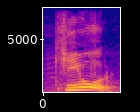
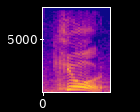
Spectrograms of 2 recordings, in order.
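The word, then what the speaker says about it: cure: तो यहाँ पे देखिए तो इसका उच्चारण क्या हो रहा है, क्योर, क्या हो रहा है, क्योर, यो आ रहा है ना, यो क्योर, इस यू का उच्चारण क्या हो रहा है, यो के जैसा हो रहा है ना।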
